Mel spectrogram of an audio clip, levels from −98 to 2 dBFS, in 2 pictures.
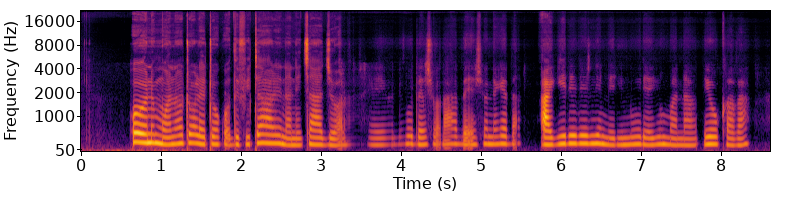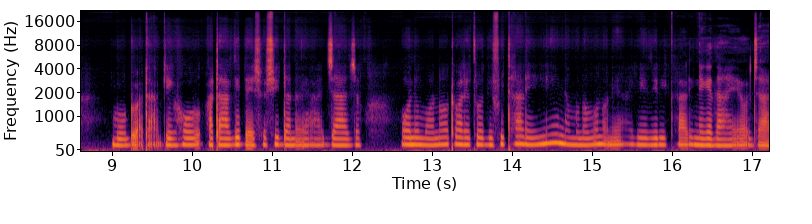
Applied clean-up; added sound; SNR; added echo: neural mask model DeepFilterNet 3.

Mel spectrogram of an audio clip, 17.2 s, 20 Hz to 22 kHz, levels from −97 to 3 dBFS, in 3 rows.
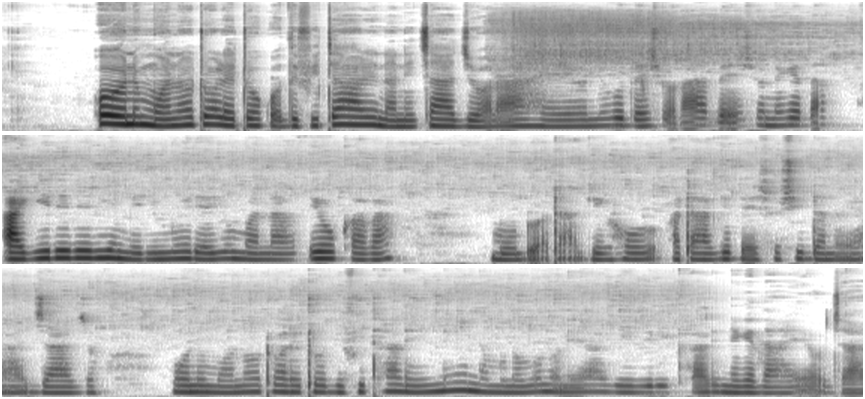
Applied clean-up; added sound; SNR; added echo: classical method log-MMSE.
